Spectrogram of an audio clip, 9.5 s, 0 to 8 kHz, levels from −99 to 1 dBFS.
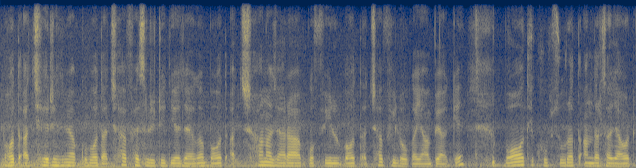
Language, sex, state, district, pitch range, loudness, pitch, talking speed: Hindi, male, Bihar, Kaimur, 125-150 Hz, -21 LUFS, 130 Hz, 170 wpm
